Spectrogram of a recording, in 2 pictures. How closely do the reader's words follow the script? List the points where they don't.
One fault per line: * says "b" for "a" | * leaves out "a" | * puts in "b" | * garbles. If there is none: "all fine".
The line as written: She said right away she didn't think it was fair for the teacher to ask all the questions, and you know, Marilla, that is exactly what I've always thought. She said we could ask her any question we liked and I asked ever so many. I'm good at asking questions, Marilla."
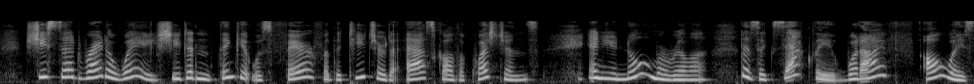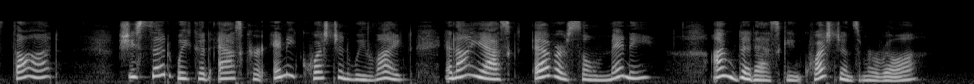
* leaves out "that"
* leaves out "good"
